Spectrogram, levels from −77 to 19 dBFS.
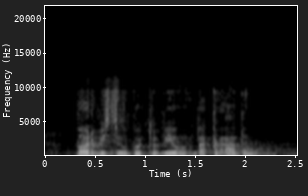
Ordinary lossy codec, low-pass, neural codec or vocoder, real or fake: Opus, 16 kbps; 9.9 kHz; autoencoder, 22.05 kHz, a latent of 192 numbers a frame, VITS, trained on one speaker; fake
